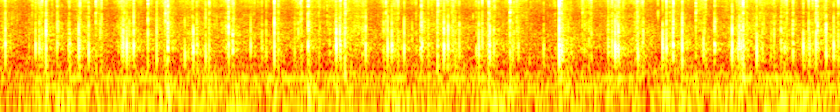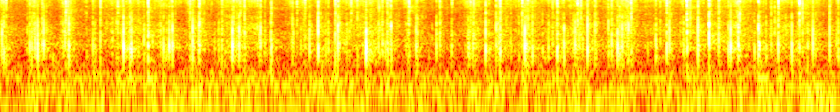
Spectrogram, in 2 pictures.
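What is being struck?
Leather jacket.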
